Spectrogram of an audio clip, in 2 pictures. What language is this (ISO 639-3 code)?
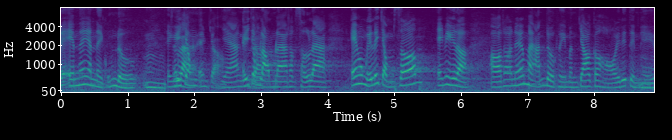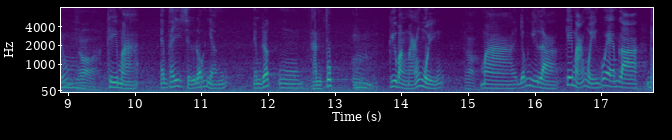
vie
